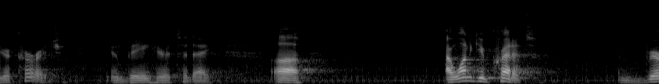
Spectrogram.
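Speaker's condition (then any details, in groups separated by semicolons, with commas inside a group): No condition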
